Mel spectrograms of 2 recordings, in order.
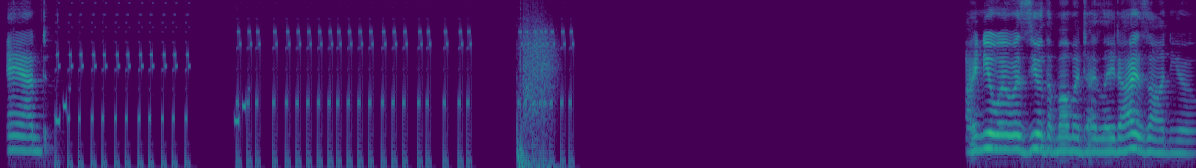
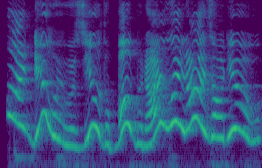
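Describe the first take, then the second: First: It is said in a normal voice. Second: It is said in a Mickey voice.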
